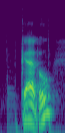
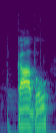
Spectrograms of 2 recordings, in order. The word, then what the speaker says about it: GRBL: GRBL, which can be pronounced as GRBL, GRBL, GARBL, or even GRBL, is some free open source software which is used to control CNC machines.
